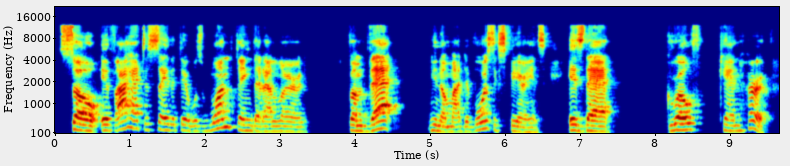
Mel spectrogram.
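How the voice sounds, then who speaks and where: Middle-aged woman, low-ish voice, thoughtful and earnest storytelling. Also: expressive, takes it slowly, a bit bright. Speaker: guest, writing coach. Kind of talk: casual interview chat.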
